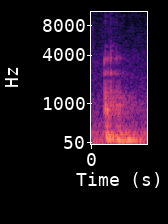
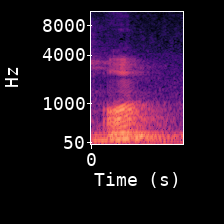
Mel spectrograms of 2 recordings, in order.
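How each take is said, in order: First: The vowel is an open unrounded 'a' sound. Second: The vowel is a full rounded 'o' sound. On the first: The vowel is in an unstressed syllable. "If or is unstressed, then you pronounce it as a" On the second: The vowel is in a stressed syllable. "If or is stressed, then you pronounce it as or"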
